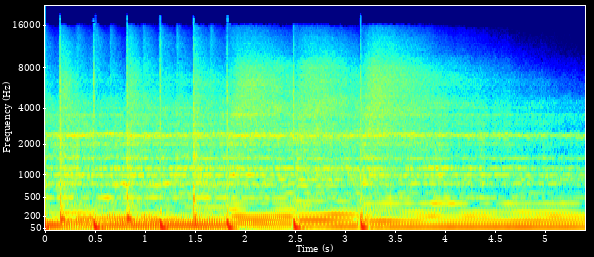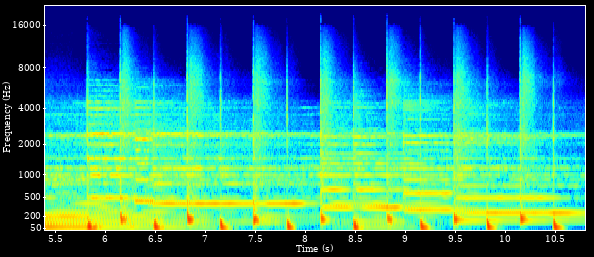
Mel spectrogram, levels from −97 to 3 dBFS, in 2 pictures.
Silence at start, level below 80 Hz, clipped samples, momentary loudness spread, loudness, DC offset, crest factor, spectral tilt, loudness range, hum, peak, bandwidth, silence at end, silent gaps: 0 s; -26 dBFS; under 0.1%; 7 LU; -23 LUFS; under 0.1%; 16 dB; -5 dB/octave; 5 LU; none; -6 dBFS; 16 kHz; 0 s; none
